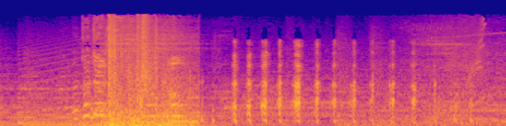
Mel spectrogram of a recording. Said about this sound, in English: Why did he shoot him?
